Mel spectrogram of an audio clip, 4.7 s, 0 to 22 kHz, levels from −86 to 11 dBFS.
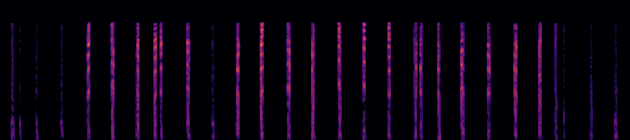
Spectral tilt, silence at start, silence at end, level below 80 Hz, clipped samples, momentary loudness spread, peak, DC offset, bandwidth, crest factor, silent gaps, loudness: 2.5 dB/octave; 1.95 s; 0.65 s; -74 dBFS; under 0.1%; 10 LU; -6 dBFS; under 0.1%; 12 kHz; 30 dB; 1.98-2.52 s, 2.58-3.09 s, 3.19-4.03 s; -32 LUFS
